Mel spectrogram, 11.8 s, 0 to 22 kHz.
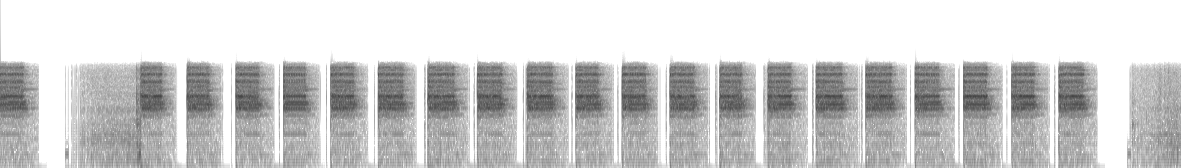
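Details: Simplex 4051 horn converted to a 24 V AC 4050, final test after reassembly: a loud, harsh buzz pulsing evenly about twice a second in a clean, repeating pattern. The horn sounds properly.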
